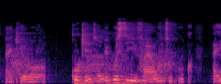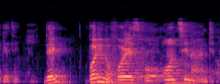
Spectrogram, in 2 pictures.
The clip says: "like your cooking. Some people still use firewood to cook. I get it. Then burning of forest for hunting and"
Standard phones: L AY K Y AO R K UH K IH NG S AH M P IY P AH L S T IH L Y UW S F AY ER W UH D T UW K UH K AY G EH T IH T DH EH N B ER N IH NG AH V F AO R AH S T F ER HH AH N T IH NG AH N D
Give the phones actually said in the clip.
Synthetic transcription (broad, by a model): L AY K Y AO K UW K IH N S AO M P IY P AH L S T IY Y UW F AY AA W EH T UW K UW K AY G EH T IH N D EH N B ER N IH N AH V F AO R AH S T F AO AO N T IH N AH N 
